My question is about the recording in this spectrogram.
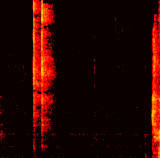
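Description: Two quick, sharp clicks on a computer, paging through an on-screen catalogue, over faint room tone.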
